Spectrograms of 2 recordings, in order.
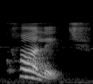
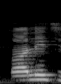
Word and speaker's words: college: College, कॉलेज नहीं, college. First syllable को stress करें हम.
